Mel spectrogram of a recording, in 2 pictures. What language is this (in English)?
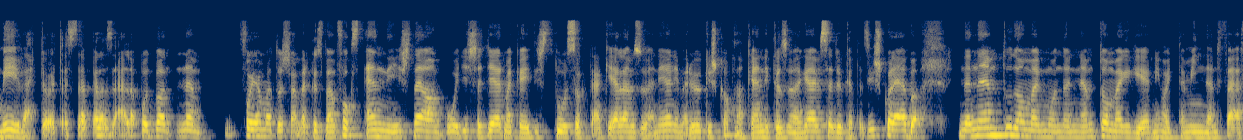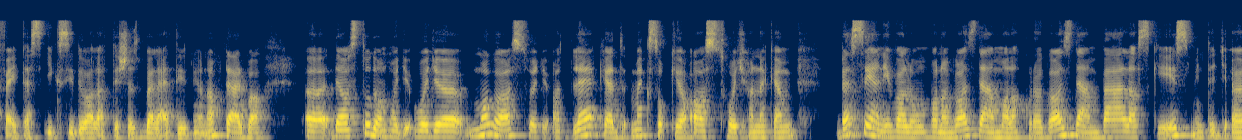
Hungarian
